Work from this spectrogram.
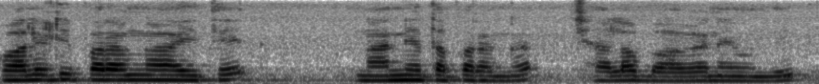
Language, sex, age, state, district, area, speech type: Telugu, male, 18-30, Andhra Pradesh, Kurnool, urban, spontaneous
